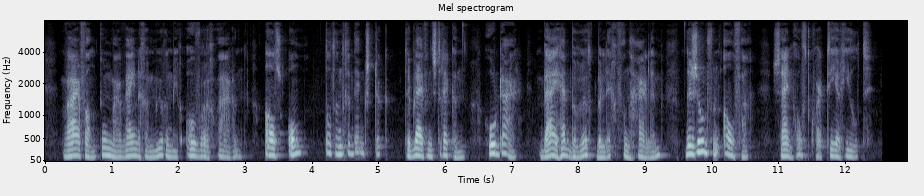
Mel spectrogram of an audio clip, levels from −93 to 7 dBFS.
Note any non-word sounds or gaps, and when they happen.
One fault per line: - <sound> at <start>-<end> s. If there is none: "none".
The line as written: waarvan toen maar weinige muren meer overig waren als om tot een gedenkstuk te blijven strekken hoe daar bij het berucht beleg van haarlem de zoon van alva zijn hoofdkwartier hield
none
